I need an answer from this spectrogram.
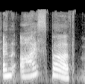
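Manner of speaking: slow, high disbelieving question; amazed, drawn-out question; surprised. Real, not acted. Host hears of ice bath.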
